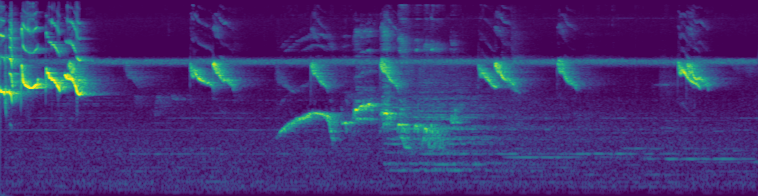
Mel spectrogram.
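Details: Oriental magpie-robin, singing to provoke young magpie-robins into song: a brief warbled burst, then spaced, clipped downward whistles with a lower slurred note and a harsher rasping phrase mid-clip; a constant faint high tone lies in the background.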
